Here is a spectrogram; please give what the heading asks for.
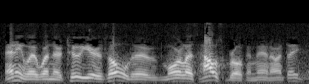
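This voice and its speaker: An actor playing a brash, blustering young husband with a husky voice in a 1940s radio drama. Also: male voice, medium pitch, lively intonation, racing, background noise, lightly acted. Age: young adult. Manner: wisecracking, blustering. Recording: muffled old radio broadcast.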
